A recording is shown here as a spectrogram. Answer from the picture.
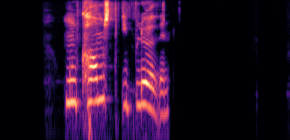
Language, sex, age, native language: Icelandic, female, 9, Icelandic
